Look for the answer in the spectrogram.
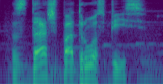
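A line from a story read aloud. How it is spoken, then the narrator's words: Angry warning. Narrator (Russian): зло предупредил я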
